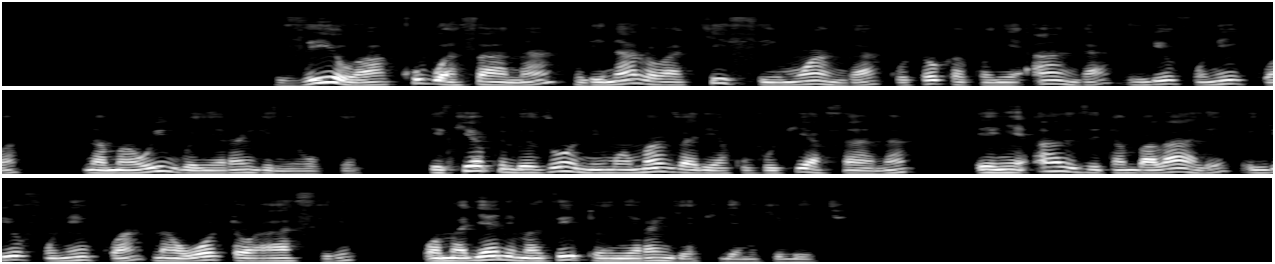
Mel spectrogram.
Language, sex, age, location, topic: Swahili, male, 25-35, Dar es Salaam, agriculture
